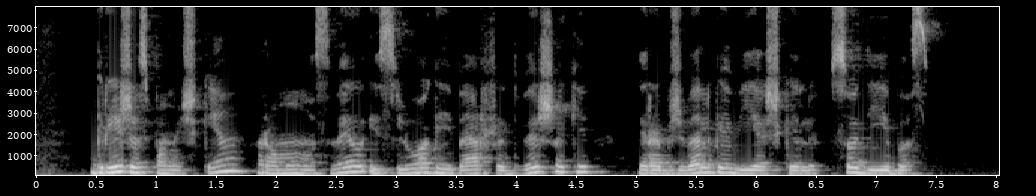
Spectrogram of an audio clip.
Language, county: Lithuanian, Klaipėda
